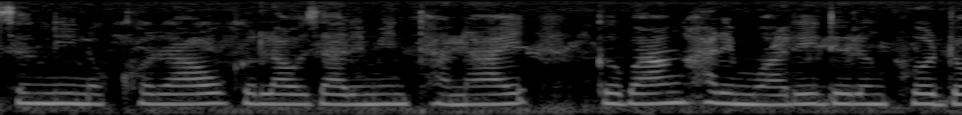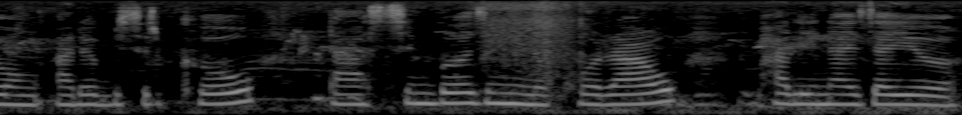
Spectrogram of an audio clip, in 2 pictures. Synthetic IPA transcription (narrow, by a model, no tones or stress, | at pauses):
z̥ɯŋninɔkʰɔɾawɡɯlawzaɾimintʰanajɡ̥ɯbaŋhaɾimuaɾidɯɾɯŋpʰɯdɔŋaɾɯbisiɾkʰɯw | d̥asimbɯzɯŋninɔkʰɔɾaw | pʰalinajzajɯ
